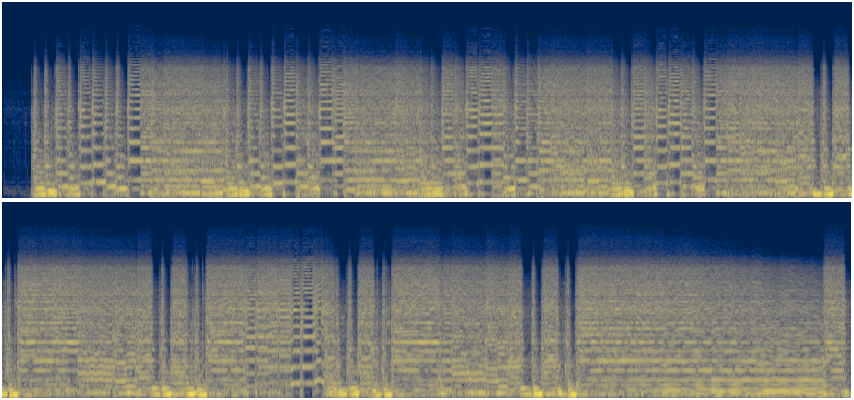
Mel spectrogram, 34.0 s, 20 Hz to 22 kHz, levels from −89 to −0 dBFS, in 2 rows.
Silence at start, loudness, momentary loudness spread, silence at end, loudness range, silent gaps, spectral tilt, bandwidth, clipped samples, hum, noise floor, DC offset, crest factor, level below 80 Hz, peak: 0.6 s; -18 LUFS; 5 LU; 0 s; 3 LU; none; -6 dB/octave; 7.4 kHz; under 0.1%; none; -62 dBFS; under 0.1%; 16 dB; -42 dBFS; -2 dBFS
